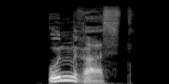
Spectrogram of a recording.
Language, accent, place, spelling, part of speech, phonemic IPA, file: German, Germany, Berlin, Unrast, noun, /ˈʊnrast/, De-Unrast.ogg
- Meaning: restlessness, anxiety; unrest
